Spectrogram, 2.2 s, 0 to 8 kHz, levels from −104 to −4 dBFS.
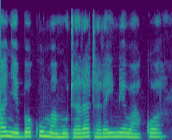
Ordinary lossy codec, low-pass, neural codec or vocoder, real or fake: none; 7.2 kHz; none; real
